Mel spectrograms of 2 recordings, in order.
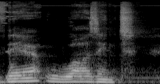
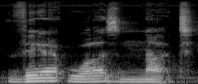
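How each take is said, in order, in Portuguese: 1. O not é contraído junto com was, como uma só palavra. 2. A palavra not é falada completa e separadamente. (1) "eles abreviam... eles contraem"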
